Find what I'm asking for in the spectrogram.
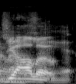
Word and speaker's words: Giallo: Am I saying that right? Gallo? – Giallo, I think that's how Giallo, thank you.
